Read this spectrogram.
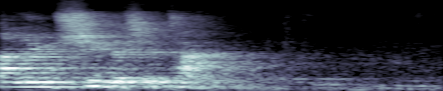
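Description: A man speaks through a microphone in a reverberant hall.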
